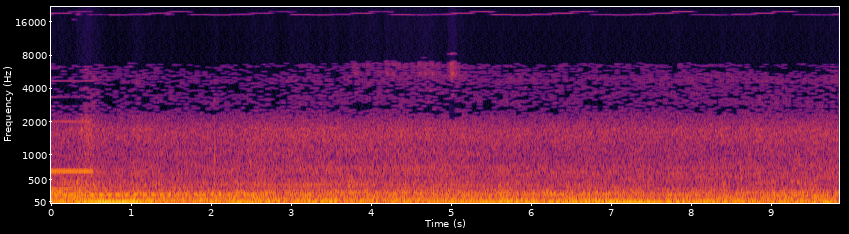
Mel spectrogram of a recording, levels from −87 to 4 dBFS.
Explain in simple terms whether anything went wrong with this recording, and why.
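The recording was likely squeezed hard by WMA compression, which stores sound in blocks and discards faint detail. Across the whole clip, from start to about 10 seconds, that leaves a ringing, washy quality and a hiss that swells and fades with the sound.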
